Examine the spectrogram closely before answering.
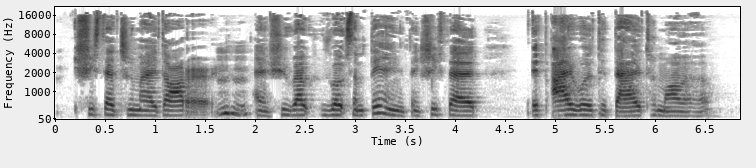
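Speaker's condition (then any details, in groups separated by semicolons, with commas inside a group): Deafness; deaf since childhood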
